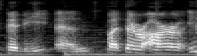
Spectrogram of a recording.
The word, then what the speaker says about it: Vivy: write and ask you know how do you pronounce Vivy and so uh to me it's Vivy and but there are you know lots of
